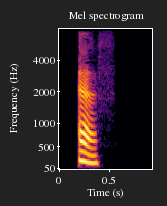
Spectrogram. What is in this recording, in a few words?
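"f", American English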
